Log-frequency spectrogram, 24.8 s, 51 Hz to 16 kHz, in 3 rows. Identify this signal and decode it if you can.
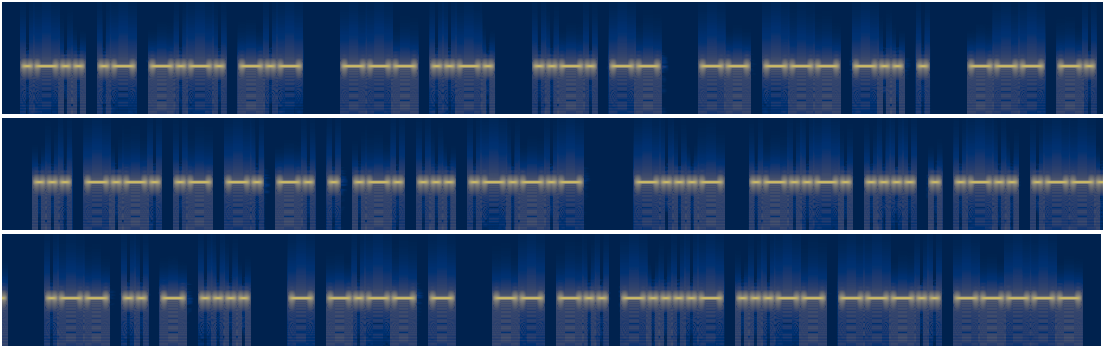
Morse code, heard as a keyed tone, about 25 wpm, 600 Hz. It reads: LACK OF FM MODE ON SCANNERS. <BT> "HELP WITH TYT MD-380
